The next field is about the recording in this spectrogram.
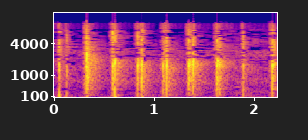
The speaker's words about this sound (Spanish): Fuerte los aplausos para ellos también, por favor.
